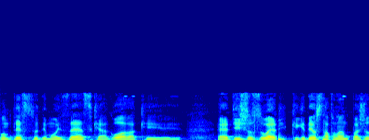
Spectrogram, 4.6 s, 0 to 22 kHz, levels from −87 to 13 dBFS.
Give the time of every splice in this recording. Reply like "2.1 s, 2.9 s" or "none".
3.4 s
